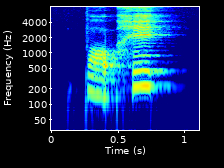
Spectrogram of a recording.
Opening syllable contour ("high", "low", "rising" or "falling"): low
